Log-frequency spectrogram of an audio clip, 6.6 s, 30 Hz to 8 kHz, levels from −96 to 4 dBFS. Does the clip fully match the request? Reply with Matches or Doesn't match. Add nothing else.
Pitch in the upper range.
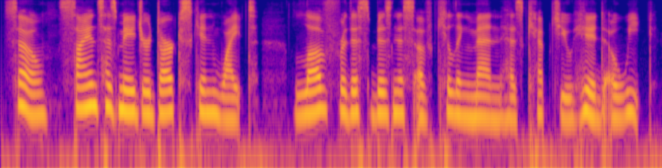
Doesn't match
